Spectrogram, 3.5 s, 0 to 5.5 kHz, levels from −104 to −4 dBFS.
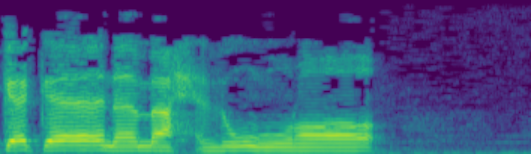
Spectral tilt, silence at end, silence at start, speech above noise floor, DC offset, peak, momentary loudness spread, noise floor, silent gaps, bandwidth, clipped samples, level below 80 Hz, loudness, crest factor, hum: -9.5 dB/octave; 1.05 s; 0 s; 37 dB; under 0.1%; -6 dBFS; 7 LU; -57 dBFS; none; 5 kHz; under 0.1%; -56 dBFS; -21 LUFS; 16 dB; none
